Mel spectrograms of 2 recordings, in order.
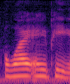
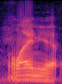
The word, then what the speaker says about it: Lagniappe: Yeah, Lanyap is how it's pronounced. Lagniappe.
